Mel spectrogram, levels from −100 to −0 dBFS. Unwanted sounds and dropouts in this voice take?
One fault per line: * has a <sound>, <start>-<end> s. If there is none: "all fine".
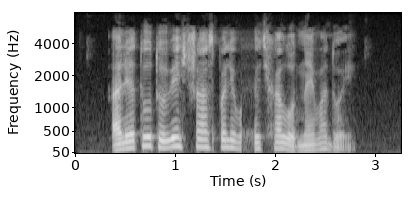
* has a dropout, 1.7-1.8 s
